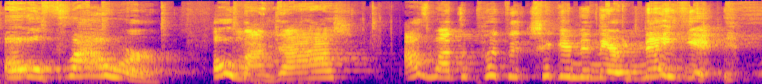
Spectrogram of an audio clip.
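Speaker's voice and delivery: gasping, high and loud; sudden alarmed realisation; startled gasp. Real, not acted. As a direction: caught off guard, yelp it out. Startled gasp while frying.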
